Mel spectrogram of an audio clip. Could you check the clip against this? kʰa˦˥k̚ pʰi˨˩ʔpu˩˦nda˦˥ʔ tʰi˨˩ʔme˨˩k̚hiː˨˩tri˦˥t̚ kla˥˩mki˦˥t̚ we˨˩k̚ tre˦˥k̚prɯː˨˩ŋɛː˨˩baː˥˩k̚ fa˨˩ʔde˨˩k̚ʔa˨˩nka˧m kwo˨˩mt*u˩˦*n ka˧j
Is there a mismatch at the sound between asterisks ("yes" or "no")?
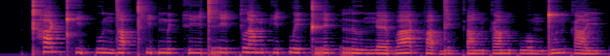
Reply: yes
